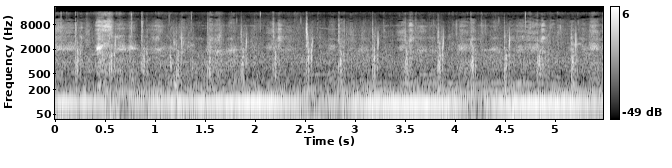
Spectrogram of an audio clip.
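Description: Running strides thud in a quick, even rhythm of many footfalls, steady and moderately loud over a low, constant background hum.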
